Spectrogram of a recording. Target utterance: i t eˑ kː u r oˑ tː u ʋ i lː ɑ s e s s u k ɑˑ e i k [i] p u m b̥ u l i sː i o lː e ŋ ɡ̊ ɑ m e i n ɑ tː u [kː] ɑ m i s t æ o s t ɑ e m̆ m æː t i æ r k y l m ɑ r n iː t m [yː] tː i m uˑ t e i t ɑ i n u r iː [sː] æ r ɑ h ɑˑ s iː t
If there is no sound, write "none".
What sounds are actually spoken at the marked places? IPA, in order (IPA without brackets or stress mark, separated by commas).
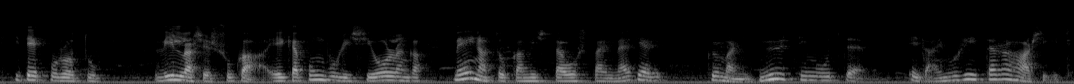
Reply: æ, kː, yː, tː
